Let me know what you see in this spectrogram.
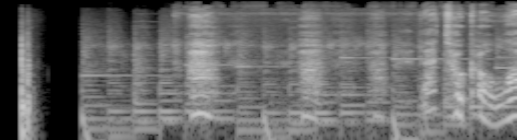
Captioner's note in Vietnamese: TV thở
